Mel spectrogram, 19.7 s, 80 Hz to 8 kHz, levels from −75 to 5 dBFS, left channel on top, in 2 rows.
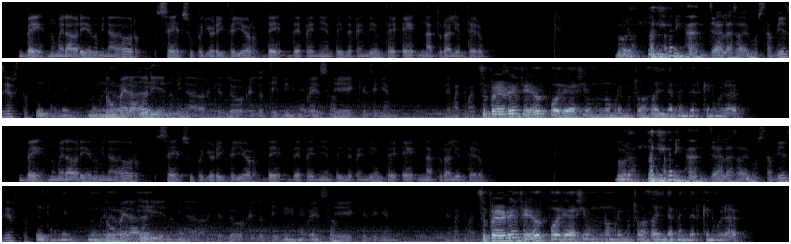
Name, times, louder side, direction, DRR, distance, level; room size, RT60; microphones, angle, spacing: voice 1, 0.2-6.0 6.9-7.0 8.5-10.2 11.0-14.8 15.4-15.8, left 2 dB, 25° left, 0.5 m, -36 dB
voice 2, 7.7-8.6 10.3-12.1 13.3-14.1 15.8-19.0, right 1 dB, 50° right, 1.7 m, -27 dB
sound 1, 10.4-18.2, left 2 dB, 75° right, 1.8 m, -43 dB
9.7 x 4.6 x 6.4 m
head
